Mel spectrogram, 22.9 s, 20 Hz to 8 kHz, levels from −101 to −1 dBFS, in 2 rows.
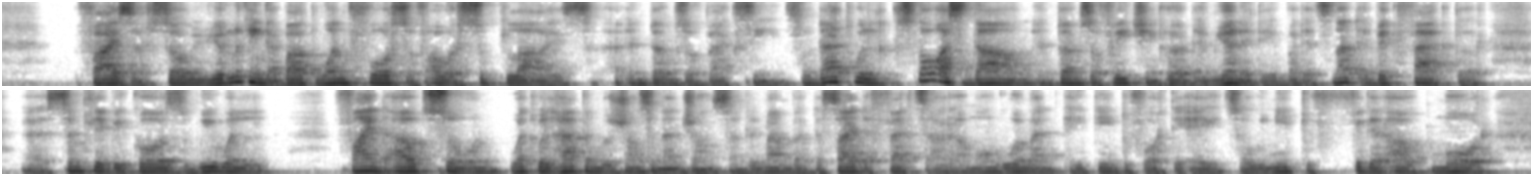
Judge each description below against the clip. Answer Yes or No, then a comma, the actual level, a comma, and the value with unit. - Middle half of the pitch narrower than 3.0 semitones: Yes, narrow, 2.4 semitones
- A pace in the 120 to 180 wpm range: Yes, average, 170 wpm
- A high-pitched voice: No, low, 125 Hz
